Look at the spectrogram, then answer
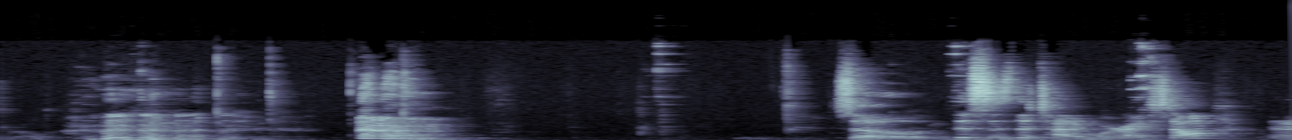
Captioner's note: laughing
